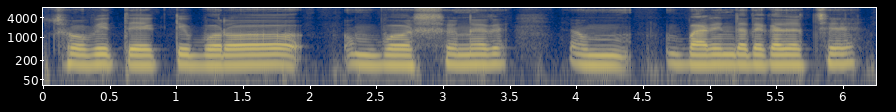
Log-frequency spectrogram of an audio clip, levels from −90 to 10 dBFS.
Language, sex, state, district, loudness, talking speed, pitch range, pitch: Bengali, male, Tripura, Dhalai, -16 LUFS, 85 wpm, 145-150 Hz, 150 Hz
